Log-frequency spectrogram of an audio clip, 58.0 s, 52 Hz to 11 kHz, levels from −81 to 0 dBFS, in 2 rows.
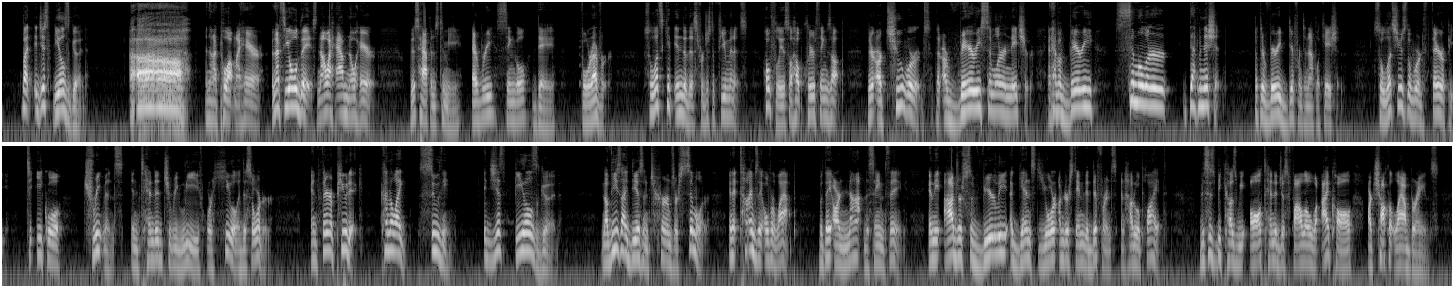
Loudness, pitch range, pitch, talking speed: -21 LUFS, 105-170 Hz, 140 Hz, 150 wpm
